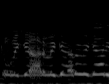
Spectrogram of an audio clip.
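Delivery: high, whiny fake-sobbing repeats; mock crying Timmy. Timmy crying in the corner, high mock wail. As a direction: play a traumatized kid wailing, hammed-up. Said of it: "Timmy crying in the corner".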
